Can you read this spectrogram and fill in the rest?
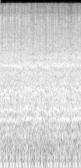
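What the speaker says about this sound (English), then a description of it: "Brian, I love the sound of the bike." An Indian motorcycle fitted with an aftermarket exhaust idles steadily nearby, its low, even pulsing beat carrying on without pause and with no talk over it.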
